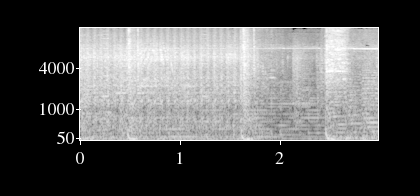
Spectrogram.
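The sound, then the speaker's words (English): Gunfire: three sharp, loud bangs spaced roughly a second apart, cutting through a dense, continuous roar of noise. “Come back here or I'm gonna shoot!”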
